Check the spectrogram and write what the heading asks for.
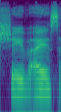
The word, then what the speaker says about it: shave ice: And yes, that's shave ice without a D. That's how they say it in Hawaii.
